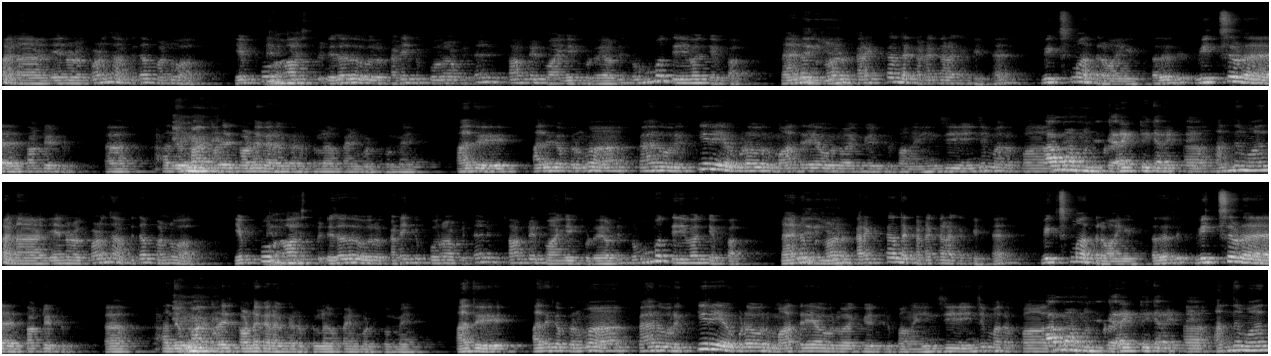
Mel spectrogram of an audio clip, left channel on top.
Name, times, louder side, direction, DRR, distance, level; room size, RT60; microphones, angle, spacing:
voice 1, 0.0-1.9 2.3-7.3 7.8-9.6 9.9-10.1 10.4-13.2 13.7-13.9 14.3-16.8 17.2-17.7 18.0-23.1 23.7-23.8 24.5-25.3, right 1 dB, 80° right, 2 dB, 0.6 m, -24 dB
voice 2, 2.6-3.0 8.0-8.4 14.4-14.9 23.1-24.7, equal, 10° left, -1 dB, 0.4 m, -21 dB
2.2 x 2.1 x 3.0 m, 0.64 s
head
